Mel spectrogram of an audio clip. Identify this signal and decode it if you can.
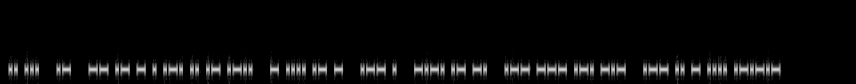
Morse code, heard as a keyed tone, about 46 wpm, 700 Hz. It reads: IS A MATERIAL THAT WE CAN WORK WITH.
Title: Sentences from Top 1000 Words - Review Part 5 - 45wpm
